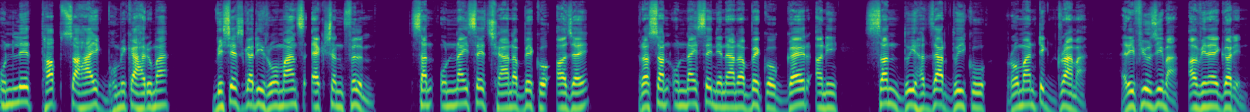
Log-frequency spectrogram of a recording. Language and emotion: Nepali, neutral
